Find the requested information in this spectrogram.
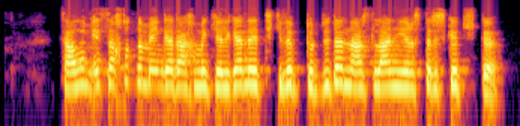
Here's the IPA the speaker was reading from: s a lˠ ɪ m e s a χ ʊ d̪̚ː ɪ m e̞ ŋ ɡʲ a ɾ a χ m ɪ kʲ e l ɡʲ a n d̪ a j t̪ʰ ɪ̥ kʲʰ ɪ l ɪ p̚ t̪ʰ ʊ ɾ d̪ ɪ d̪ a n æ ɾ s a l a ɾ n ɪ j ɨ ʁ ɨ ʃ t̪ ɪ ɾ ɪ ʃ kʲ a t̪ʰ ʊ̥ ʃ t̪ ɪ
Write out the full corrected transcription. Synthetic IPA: s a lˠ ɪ m e s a χ ʊ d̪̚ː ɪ m e̞ ŋ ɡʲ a ɾ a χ m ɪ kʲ e l ɡʲ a n d̪ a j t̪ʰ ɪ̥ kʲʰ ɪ l ɪ p̚ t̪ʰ ʊ ɾ d̪ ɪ d̪ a n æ ɾ s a l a ɾ n ɪ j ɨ ʁ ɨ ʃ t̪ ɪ ɾ ɪ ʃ kʲ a t̪ʰ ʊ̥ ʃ t̪ ɪ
